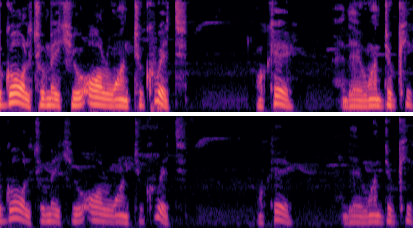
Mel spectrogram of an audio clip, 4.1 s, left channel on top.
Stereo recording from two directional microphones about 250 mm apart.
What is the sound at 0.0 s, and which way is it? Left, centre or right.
Speech, left.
